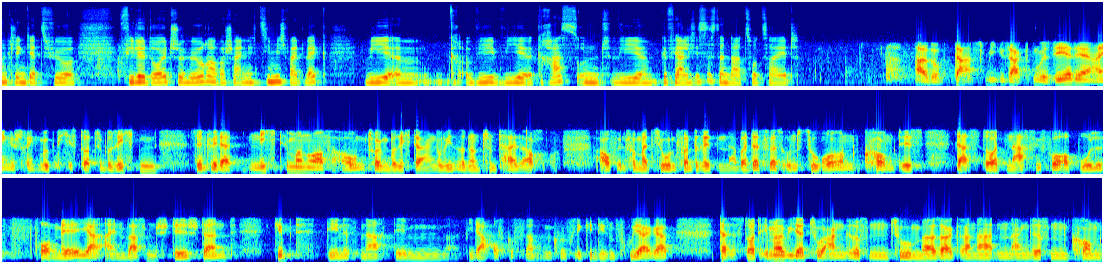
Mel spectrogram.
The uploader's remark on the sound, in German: Am Telefon bei Corax ist nun der Geschäftsführer der deutschen Sektion von ROG.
